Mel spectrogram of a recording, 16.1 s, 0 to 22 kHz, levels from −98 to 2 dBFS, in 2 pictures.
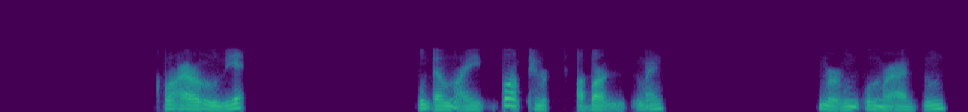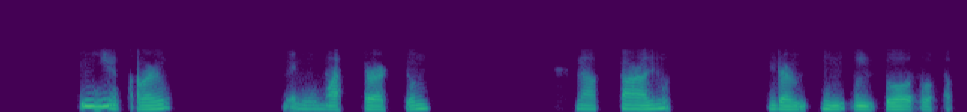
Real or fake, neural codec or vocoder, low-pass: fake; codec, 16 kHz, 0.5 kbps, FreqCodec, larger model; 3.6 kHz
